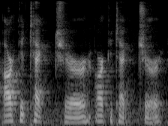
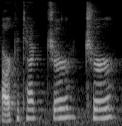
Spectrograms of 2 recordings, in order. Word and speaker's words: architecture: So yeah, architecture. So in TURE, architecture, it is always pronounced as a CH.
